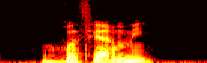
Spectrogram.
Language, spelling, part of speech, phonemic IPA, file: French, refermer, verb, /ʁə.fɛʁ.me/, Fr-refermer.ogg
- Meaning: 1. to reclose 2. (wound) to heal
